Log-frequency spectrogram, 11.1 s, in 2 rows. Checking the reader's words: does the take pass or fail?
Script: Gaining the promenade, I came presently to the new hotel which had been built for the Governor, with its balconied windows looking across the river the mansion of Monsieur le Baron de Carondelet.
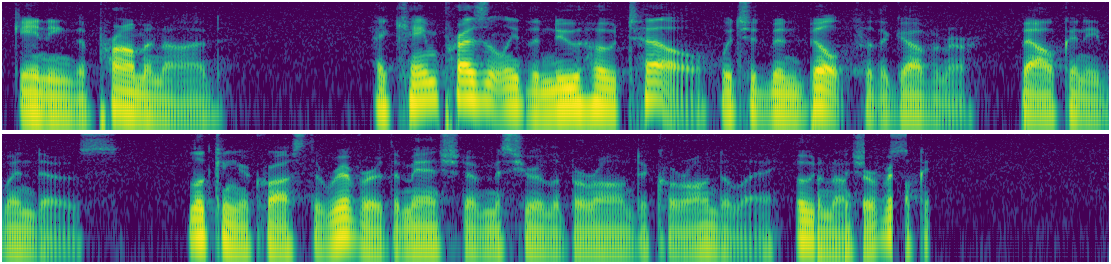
fail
